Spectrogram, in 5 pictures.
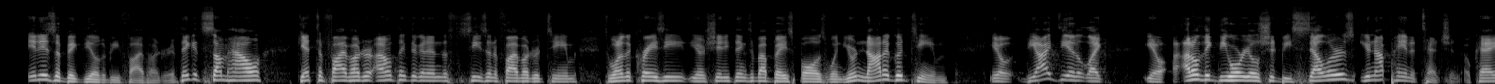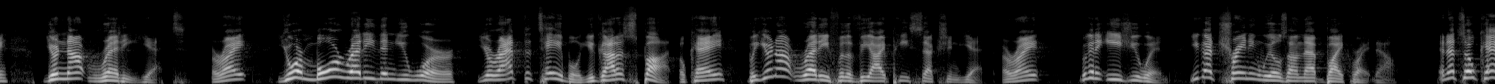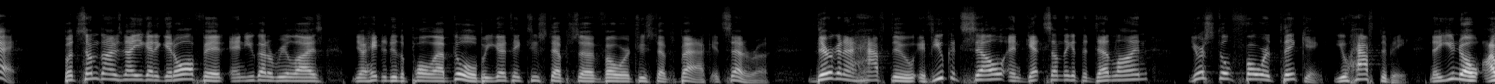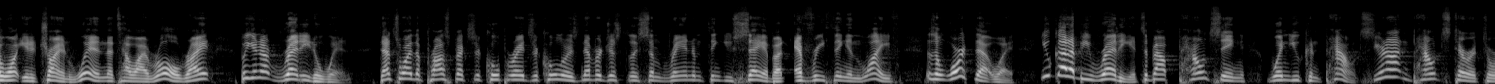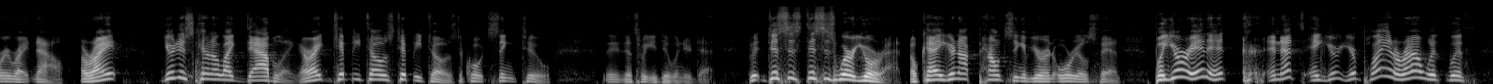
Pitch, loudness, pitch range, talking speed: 185 Hz, -24 LUFS, 145-225 Hz, 240 wpm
